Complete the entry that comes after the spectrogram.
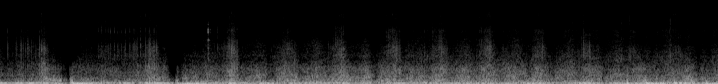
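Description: Both hands cup a black foam windscreen on a microphone and rub it quickly with the fingers. The result is a dense, continuous scratching and muffled rumble, heavy in the lows with little brightness, surging and easing as the fingers move.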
